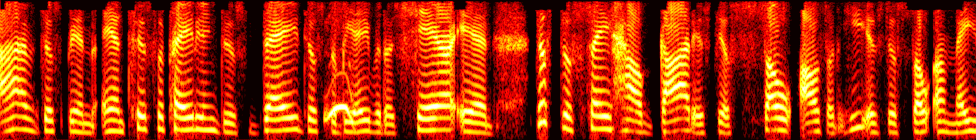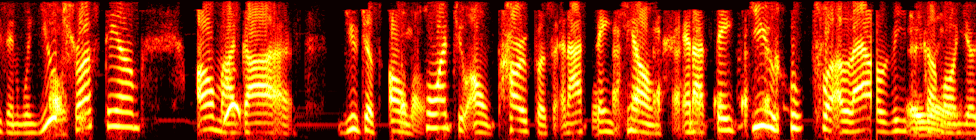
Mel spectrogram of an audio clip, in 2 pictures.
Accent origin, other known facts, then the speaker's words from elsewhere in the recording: Yazoo City, Mississippi, United States; now in Houston, United States; But anyway, I come to you from Houston, Texas. But I was born and raised in Yazoo City, Mississippi. I always have to give homage to my hometown because that's where I'm from.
